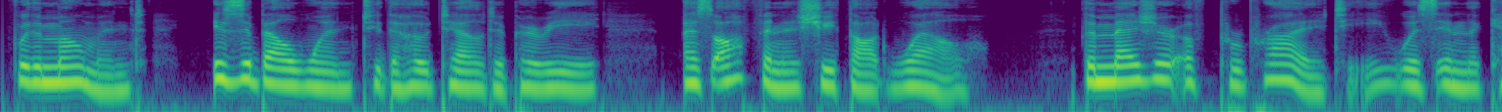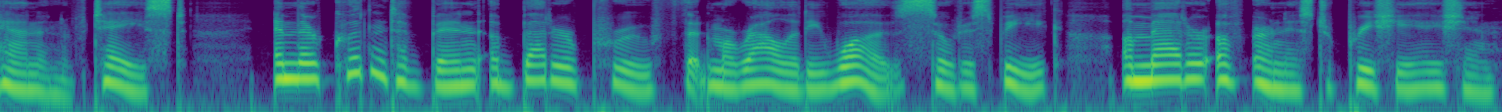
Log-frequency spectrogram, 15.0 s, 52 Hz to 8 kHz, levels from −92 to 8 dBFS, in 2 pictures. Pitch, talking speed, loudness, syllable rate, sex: 175 Hz, 180 wpm, -18 LUFS, 5.2 syllables/s, female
